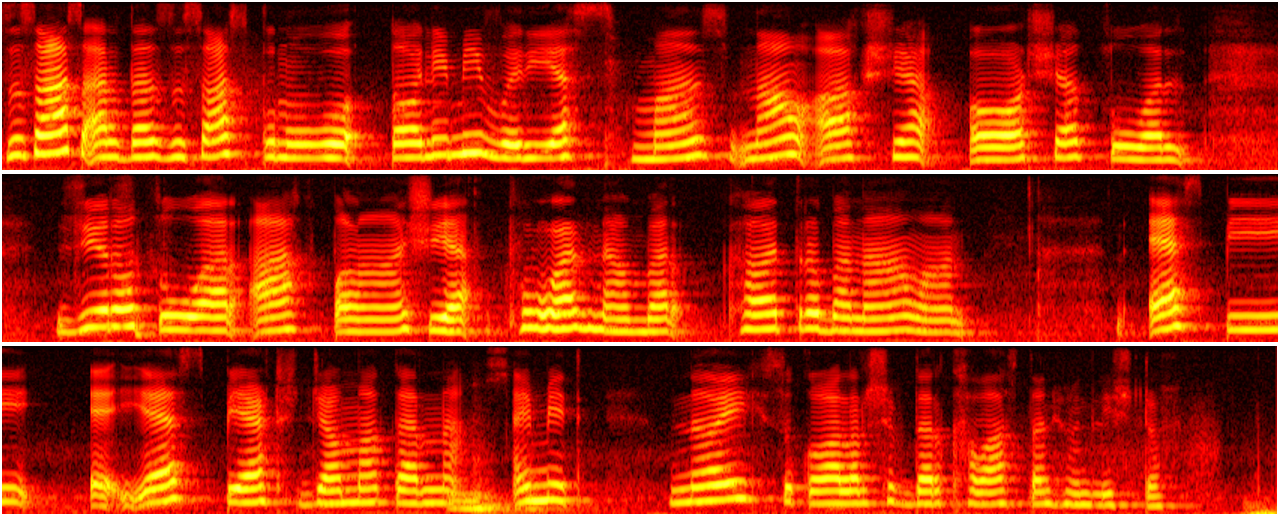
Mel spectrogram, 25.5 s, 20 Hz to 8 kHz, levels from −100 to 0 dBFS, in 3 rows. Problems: background conversations at intervals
